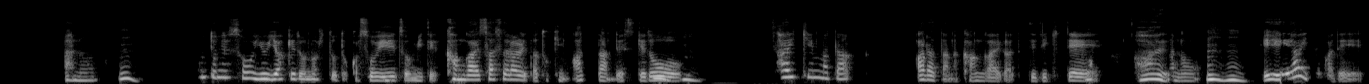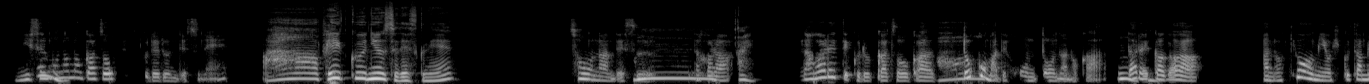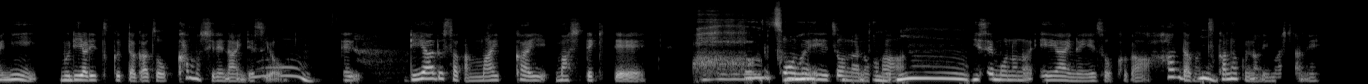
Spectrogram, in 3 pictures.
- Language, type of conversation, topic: Japanese, podcast, SNSとうまくつき合うコツは何だと思いますか？
- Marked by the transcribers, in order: none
